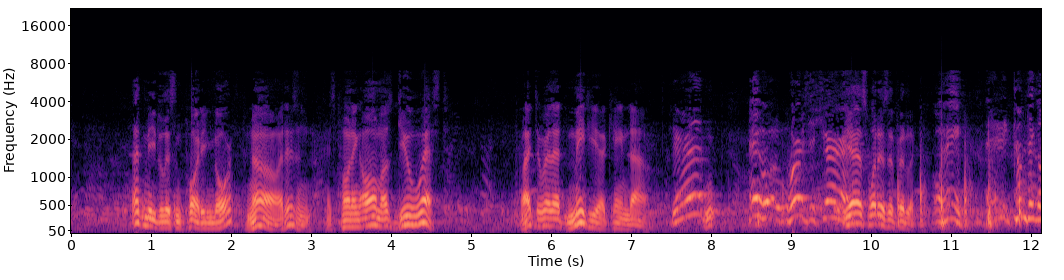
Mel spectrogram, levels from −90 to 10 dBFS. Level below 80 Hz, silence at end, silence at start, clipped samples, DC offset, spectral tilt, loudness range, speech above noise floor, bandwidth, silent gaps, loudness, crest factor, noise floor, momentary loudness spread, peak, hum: -54 dBFS; 0 s; 0.15 s; under 0.1%; under 0.1%; -10.5 dB/octave; 2 LU; 24 dB; 6.2 kHz; none; -18 LUFS; 14 dB; -41 dBFS; 11 LU; -2 dBFS; none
